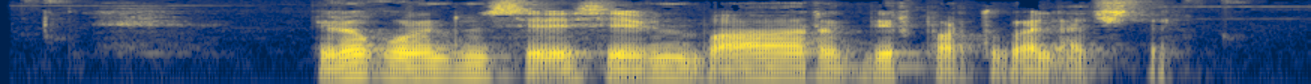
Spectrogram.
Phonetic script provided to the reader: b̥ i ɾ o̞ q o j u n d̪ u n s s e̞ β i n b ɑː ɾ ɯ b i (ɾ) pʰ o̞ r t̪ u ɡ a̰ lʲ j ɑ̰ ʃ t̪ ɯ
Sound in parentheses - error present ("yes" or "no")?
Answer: no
